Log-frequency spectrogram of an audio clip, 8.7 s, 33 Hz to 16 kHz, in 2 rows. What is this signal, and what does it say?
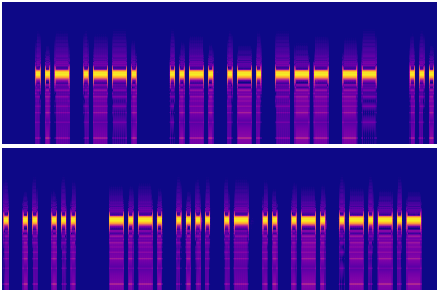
Morse code, heard as a keyed tone, about 25 wpm, 700 Hz. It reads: UP FROM HIS CHAIR.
